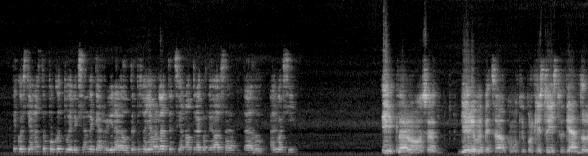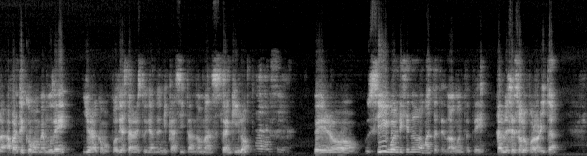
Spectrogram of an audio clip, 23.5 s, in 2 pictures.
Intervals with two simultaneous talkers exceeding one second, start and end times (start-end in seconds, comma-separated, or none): none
